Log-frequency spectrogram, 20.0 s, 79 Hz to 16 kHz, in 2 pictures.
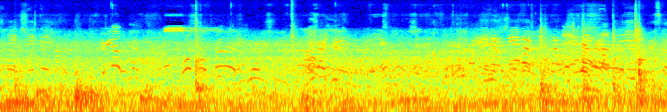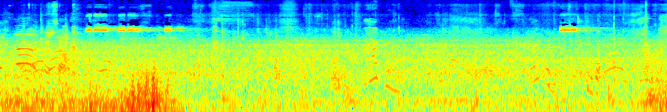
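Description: Overlapping shouts and calls from players and spectators, over a low rumble. There are a few brief high-pitched tones about 3, 12 and 18 seconds in, and a single loud thump near 12 seconds.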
